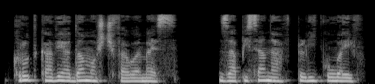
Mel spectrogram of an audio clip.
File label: voice small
